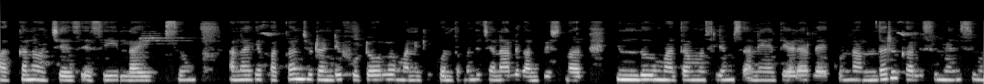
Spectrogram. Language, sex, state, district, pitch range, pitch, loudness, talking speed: Telugu, female, Andhra Pradesh, Guntur, 200-215 Hz, 210 Hz, -16 LUFS, 140 wpm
